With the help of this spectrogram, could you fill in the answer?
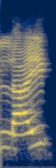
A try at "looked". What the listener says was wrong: এখানে দেখো ও আছে না, তাহলে উচ্চারণ কি হবে? রুসুকার দিয়ে হবে, looked.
